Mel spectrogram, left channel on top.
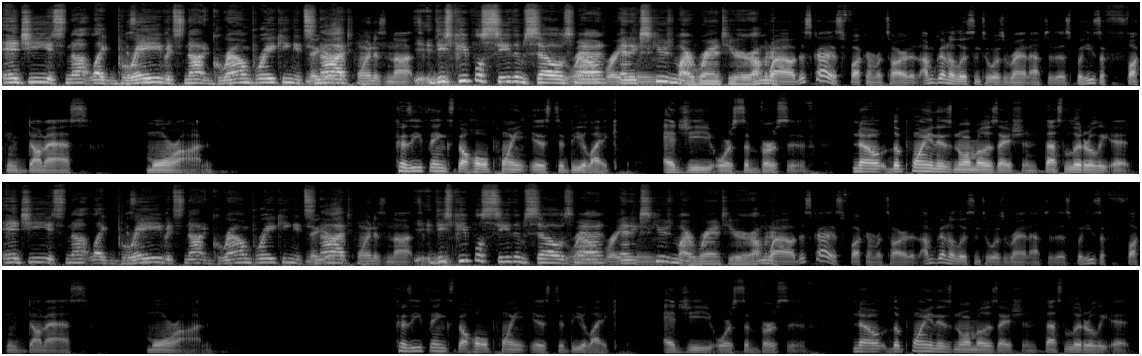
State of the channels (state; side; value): quieter; right; 9.1 dB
